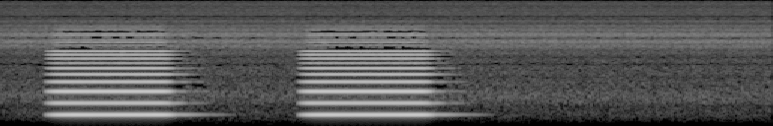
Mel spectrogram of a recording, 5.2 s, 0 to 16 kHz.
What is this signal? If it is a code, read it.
Ship horn signal, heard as a ship's horn, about 340 Hz, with room echo. 2 short. At sea: I am altering course to port.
